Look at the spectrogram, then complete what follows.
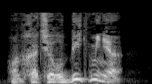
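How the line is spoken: Close, hoarse with agitation. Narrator (Russian): раздался почти над самой головой хриплый от волнения голос Валтасара

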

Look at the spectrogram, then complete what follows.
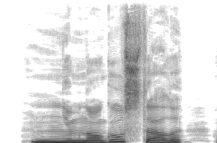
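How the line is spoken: Strained, forced out. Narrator (Russian): выдавила

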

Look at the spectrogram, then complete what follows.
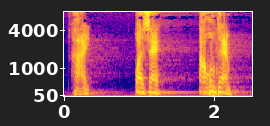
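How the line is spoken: Angry shout. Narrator (Vietnamese): Bình quát

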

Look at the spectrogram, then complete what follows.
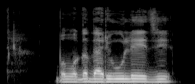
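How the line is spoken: Deep booming voice. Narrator (Russian): пробасил дух

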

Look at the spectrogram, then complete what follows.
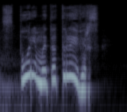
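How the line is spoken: Sudden exclamation. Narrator (Russian): вдруг воскликнула Эвридика

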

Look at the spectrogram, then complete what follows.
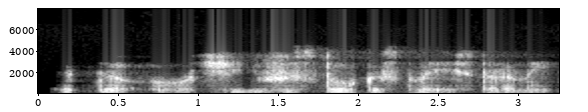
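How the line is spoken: Sad muttering. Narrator (Russian): огорченно пробормотал Андрей Андреевич

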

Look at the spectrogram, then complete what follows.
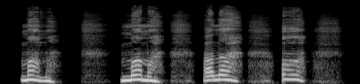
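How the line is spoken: Sobbing. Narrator (Russian): Цели всхлипнула

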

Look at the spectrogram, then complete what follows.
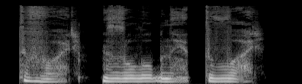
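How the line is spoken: Growling. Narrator (Russian): зарычал он

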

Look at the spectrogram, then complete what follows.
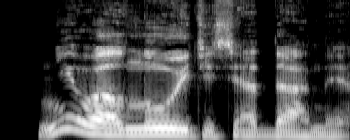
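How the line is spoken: Short chuckle. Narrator (Russian): хохотнула

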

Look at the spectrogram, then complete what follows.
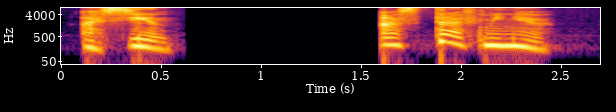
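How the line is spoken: Hissing. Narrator (Russian): зашипела Асин, но даже не услышала себя

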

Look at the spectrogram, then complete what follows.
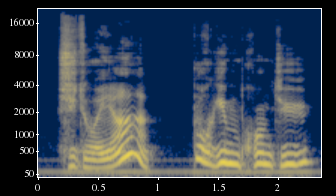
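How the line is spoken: Angry exclamation. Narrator (French): s'écria Biassou avec colère

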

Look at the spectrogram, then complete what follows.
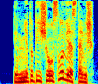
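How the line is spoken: Growling. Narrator (Russian): зарычал Гвоздев

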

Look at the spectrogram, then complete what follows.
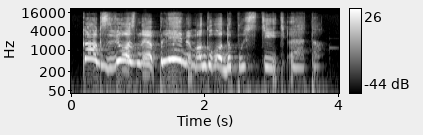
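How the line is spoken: Shouting. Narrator (Russian): крикнула она

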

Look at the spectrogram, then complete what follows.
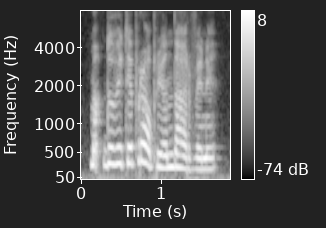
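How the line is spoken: Regretful question. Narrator (Italian): chiese Pippi in tono dispiaciuto

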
